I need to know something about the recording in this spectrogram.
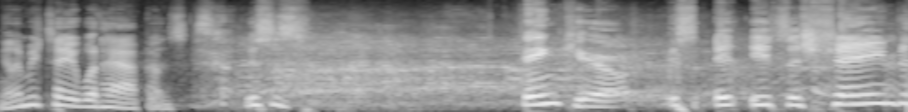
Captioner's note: laughter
